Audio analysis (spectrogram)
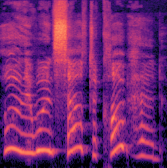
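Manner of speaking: put-on very high little kid voice; small child. Young halfling answering the adults' questions, in a high child voice. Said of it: "this child cannot".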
